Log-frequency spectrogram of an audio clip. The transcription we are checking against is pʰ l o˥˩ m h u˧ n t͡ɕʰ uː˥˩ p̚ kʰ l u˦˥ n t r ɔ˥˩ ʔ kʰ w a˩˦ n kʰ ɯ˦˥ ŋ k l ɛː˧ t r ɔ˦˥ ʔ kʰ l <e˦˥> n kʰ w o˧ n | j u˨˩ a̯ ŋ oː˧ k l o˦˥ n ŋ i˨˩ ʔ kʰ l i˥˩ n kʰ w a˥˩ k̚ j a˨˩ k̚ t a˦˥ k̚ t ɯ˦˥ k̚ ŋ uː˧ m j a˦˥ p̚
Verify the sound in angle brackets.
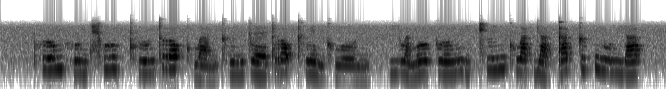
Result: incorrect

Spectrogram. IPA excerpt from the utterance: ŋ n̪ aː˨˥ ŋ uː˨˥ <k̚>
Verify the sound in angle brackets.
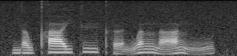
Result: incorrect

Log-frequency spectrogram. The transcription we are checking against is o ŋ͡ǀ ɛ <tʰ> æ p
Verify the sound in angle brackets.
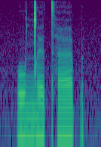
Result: correct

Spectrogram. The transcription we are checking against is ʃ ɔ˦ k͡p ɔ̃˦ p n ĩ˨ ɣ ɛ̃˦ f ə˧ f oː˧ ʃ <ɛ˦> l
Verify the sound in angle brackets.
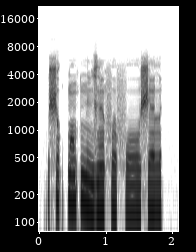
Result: correct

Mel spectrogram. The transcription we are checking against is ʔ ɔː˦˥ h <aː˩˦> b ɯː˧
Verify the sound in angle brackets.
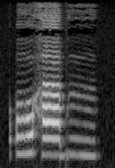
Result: incorrect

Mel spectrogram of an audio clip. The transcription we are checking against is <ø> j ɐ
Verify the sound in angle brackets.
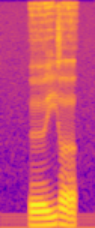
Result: correct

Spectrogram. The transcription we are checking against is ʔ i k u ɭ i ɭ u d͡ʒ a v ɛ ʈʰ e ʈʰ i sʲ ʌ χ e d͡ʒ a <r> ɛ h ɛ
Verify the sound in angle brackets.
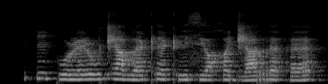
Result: correct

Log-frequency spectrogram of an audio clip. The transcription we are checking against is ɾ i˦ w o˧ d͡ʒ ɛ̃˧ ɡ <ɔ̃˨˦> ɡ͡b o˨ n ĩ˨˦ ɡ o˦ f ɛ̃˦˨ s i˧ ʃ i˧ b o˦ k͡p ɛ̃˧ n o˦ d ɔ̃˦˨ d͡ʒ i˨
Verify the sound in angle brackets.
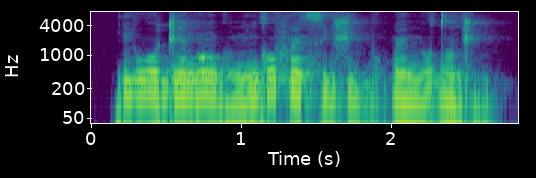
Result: incorrect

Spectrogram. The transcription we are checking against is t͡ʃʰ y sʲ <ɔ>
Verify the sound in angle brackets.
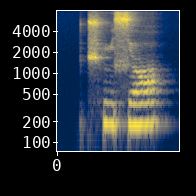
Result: correct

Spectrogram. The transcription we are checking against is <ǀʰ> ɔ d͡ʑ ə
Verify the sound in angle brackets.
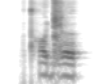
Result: incorrect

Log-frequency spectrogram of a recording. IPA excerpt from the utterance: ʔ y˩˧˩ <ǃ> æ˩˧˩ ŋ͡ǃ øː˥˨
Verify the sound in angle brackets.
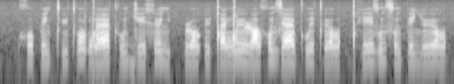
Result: correct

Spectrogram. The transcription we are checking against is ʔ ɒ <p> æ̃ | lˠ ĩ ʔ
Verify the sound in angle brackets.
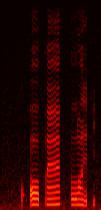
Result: correct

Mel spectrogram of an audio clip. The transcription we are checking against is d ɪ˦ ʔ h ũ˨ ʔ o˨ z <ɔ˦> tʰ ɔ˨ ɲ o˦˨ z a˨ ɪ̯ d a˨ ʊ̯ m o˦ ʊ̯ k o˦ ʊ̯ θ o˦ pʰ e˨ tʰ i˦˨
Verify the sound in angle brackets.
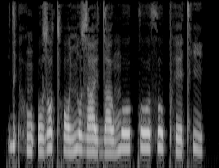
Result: incorrect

